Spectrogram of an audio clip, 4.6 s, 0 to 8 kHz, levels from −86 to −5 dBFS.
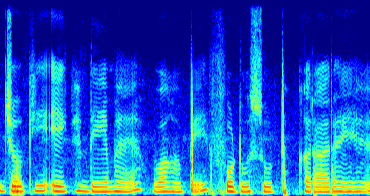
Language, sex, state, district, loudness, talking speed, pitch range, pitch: Hindi, male, Chhattisgarh, Raipur, -25 LUFS, 140 wpm, 195-210 Hz, 200 Hz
